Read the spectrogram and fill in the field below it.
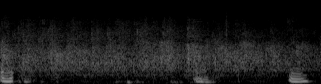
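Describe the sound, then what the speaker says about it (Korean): A church congregation at a Sunday worship service claps in welcome, a steady wash of applause throughout while a voice speaks briefly over it. "우리 박수로 환영하겠습니다."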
